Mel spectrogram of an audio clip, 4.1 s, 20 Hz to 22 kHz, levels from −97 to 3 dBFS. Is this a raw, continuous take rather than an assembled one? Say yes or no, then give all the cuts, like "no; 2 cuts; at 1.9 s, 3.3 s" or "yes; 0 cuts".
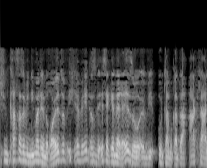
yes; 0 cuts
